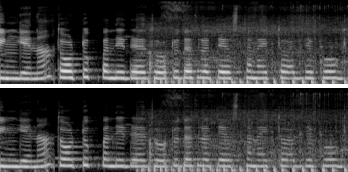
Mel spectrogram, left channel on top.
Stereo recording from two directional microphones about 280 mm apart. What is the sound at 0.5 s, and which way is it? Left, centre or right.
A woman's voice, centre.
